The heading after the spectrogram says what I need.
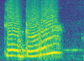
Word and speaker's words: Theodora: So yeah, am I pronouncing your name correctly? Theodora? Yep, right.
